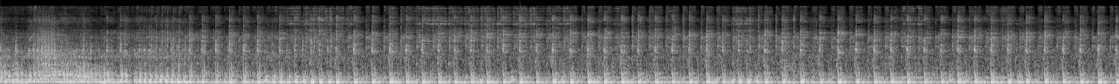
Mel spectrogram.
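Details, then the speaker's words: Bored-up Honda Megapro single-cylinder touring build, cam duration about 270 and lift 8.8, idles with an uneven wavering chug; engine mechanically smooth but carburetor setting badly off. "Ya, seperti ini kurang lebih motornya, suaranya. Mesinnya halus, cuma sekep karbunya ini kocak banget."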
